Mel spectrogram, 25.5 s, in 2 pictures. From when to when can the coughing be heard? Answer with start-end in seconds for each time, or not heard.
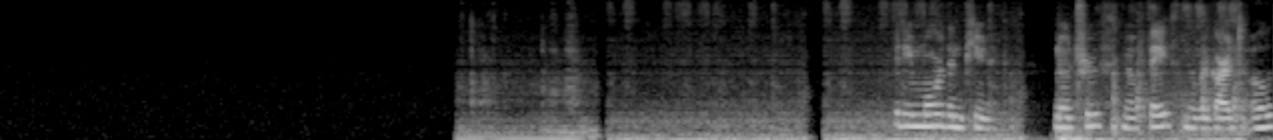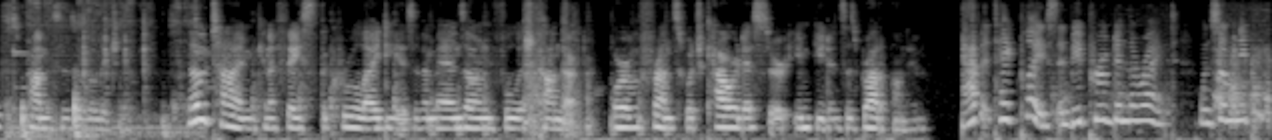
17.6-18.6.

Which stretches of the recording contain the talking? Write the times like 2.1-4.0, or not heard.
8.9-25.4.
